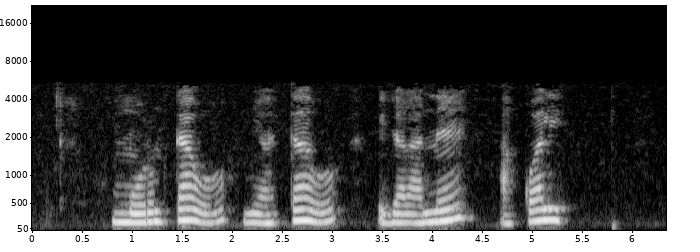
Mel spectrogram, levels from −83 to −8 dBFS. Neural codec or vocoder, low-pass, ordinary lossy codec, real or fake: none; 5.4 kHz; Opus, 64 kbps; real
